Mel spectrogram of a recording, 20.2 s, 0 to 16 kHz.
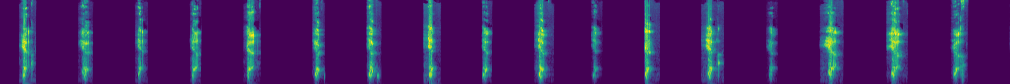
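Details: Violent, loud hiccups, audio only: rapid series of abrupt hiccups, about 50 a minute, with silence between them.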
